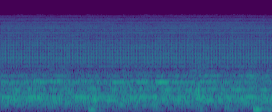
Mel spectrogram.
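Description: A pause between sung lines: only the steady mains hum and hiss of an old video recording, with a few faint low thumps.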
